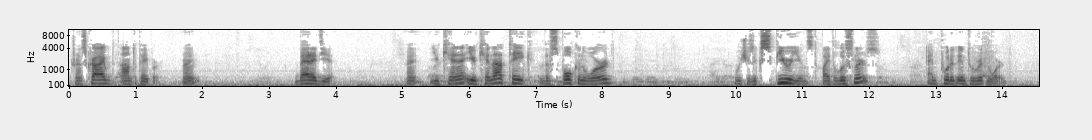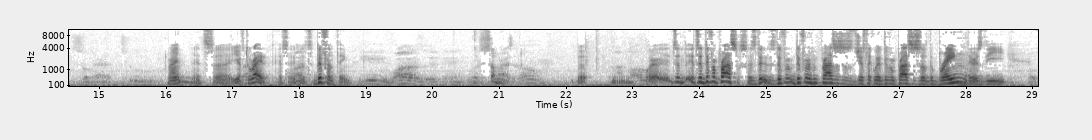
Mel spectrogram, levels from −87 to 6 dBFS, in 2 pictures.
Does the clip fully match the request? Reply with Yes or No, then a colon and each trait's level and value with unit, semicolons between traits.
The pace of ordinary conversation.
No: slow, 130 wpm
